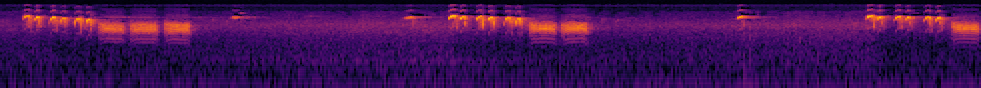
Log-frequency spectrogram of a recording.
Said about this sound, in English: Many winter flocks include members of different species banding together to brave the cold. Songbirds in these flocks benefit from having other birds nearby. They can recognize warning signals from other species and follow them to sources of food.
